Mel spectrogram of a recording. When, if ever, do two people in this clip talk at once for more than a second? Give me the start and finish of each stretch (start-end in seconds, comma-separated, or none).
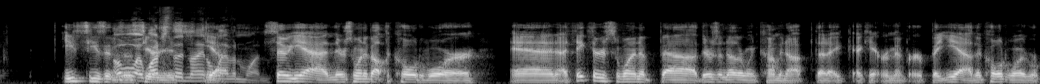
1.1-2.7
